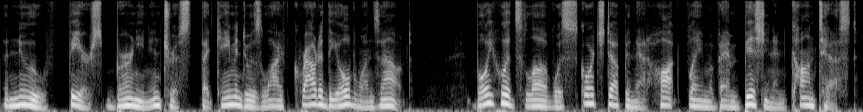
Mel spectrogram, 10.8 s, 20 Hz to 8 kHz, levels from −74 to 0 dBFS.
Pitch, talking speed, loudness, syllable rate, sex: 125 Hz, 155 wpm, -17 LUFS, 4.2 syllables/s, male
